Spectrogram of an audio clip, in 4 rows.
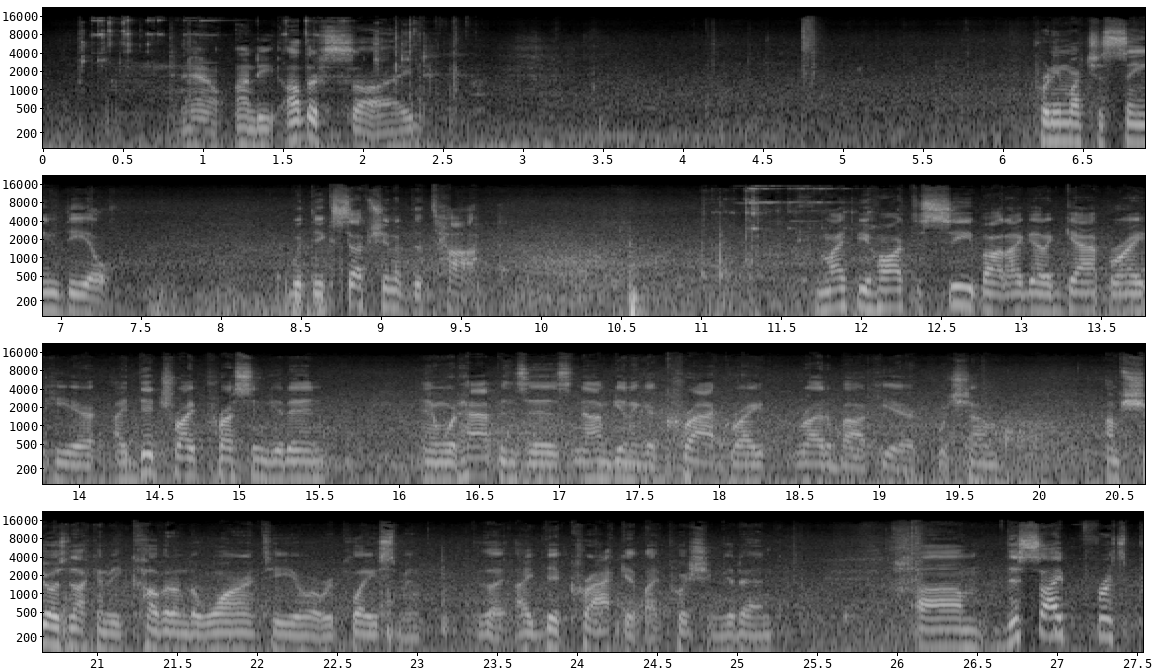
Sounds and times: Speech: 0.8 - 2.5, 6.2 - 7.4, 8.4 - 9.7, 11.8 - 19.8, 20.4 - 25.3, 26.1 - 27.5.

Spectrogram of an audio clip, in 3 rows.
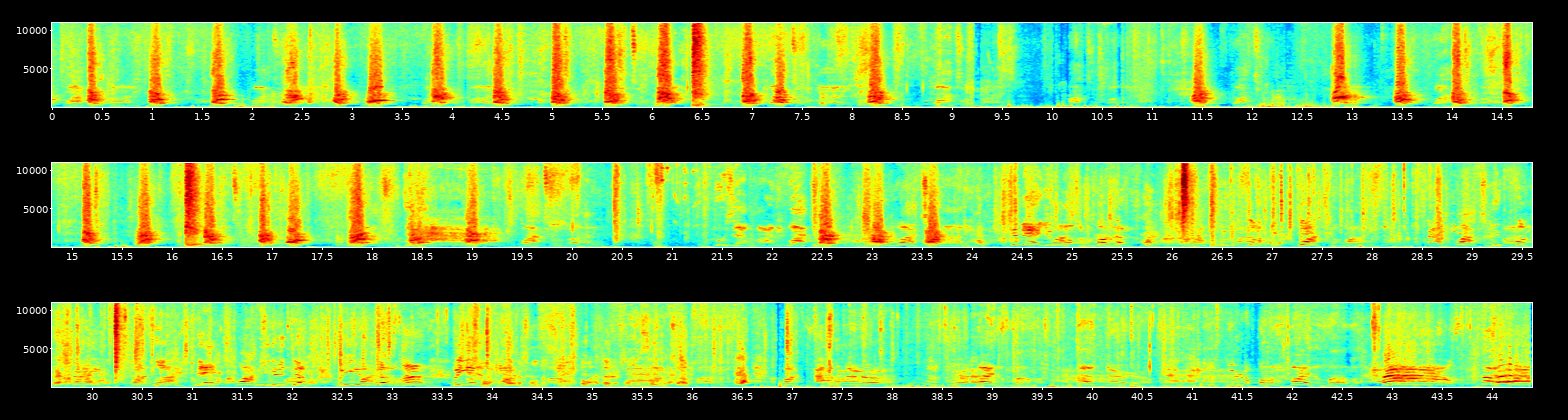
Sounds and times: Speech: 0.0 - 1.0, 3.8 - 4.6, 5.6 - 6.2, 7.2 - 8.2, 8.8 - 10.9, 11.8 - 12.3, 13.8 - 14.7, 19.5 - 20.4, 21.4 - 44.4
Bow-wow: 0.0 - 8.6, 11.4 - 11.8, 12.8 - 19.4, 22.4 - 24.2, 25.7 - 26.4, 35.6 - 37.6.

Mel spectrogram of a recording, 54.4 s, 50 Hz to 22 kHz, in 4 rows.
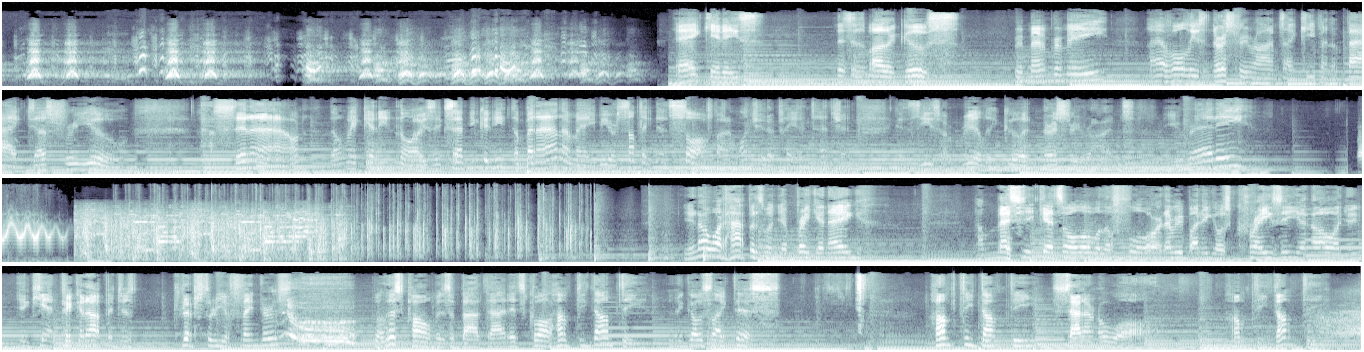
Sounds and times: Music: 6.6 - 27.1, 32.4 - 54.3
Speech: 6.7 - 7.6, 8.4 - 9.6, 10.2 - 14.8, 15.6 - 26.1, 34.0 - 36.0, 37.0 - 43.9, 44.5 - 48.6, 50.1 - 52.3, 53.0 - 54.0.

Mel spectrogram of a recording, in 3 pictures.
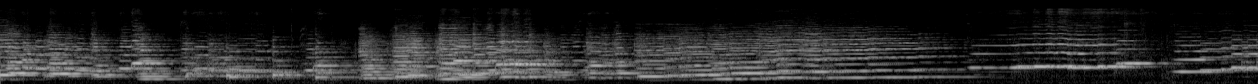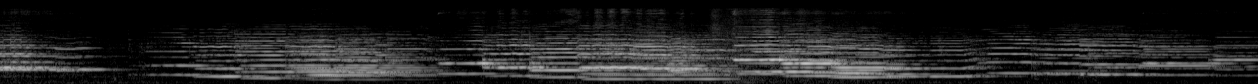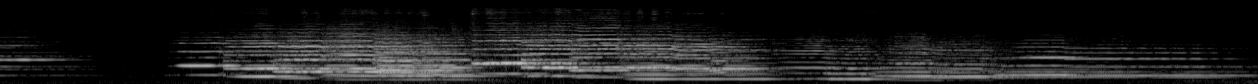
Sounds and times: Violin, fiddle: 0.0 - 25.8, 26.9 - 37.7.

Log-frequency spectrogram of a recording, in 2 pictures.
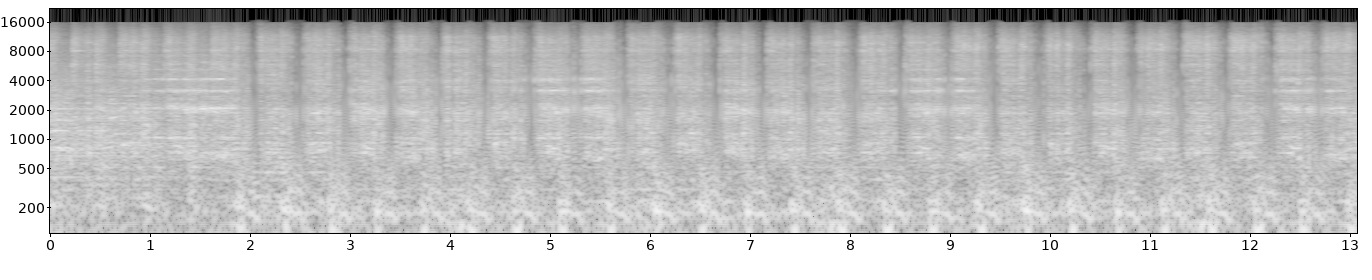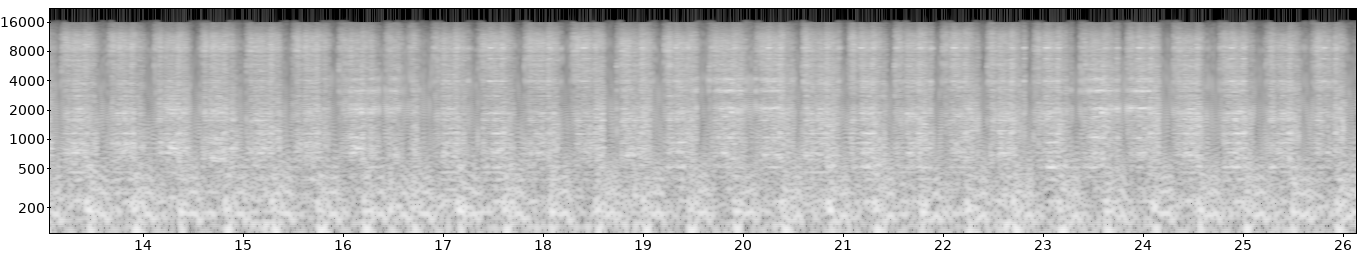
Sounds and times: Music: 0.0 - 26.1.

